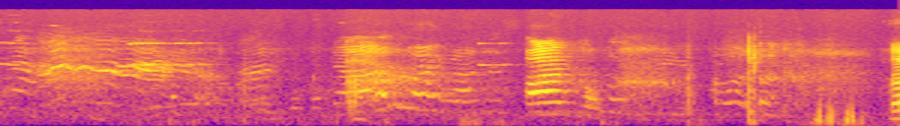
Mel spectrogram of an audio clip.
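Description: Children's voices calling out in short high-pitched bursts, with a single sharp knock about five seconds in.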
